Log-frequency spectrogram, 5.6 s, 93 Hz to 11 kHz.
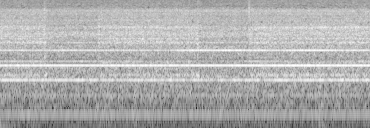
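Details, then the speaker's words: Kaiser 310 Pro MIG welder, about 800 kg of wire over two years without service, wire feed tested directly and via the button; steady motor hum at fixed pitch with no surging or stalling, feed motor running normally. "Так значить на протяжку якщо навпряму протяжка проволки працює Якщо через кнопку працює працює"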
